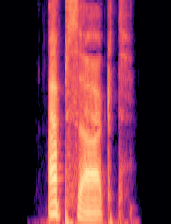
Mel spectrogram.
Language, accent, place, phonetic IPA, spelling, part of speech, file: German, Germany, Berlin, [ˈapˌzaːkt], absagt, verb, De-absagt.ogg
- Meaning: inflection of absagen: 1. third-person singular dependent present 2. second-person plural dependent present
